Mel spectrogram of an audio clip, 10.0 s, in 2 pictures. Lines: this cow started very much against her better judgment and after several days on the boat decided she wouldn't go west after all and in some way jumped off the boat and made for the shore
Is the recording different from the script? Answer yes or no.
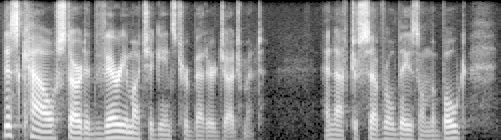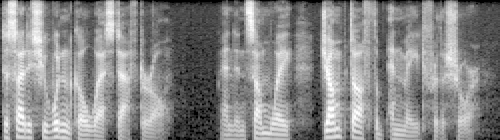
yes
